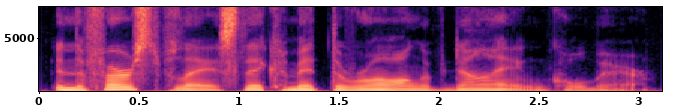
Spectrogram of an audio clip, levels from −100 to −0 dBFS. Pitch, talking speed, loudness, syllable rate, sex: 130 Hz, 210 wpm, -17 LUFS, 5.1 syllables/s, female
